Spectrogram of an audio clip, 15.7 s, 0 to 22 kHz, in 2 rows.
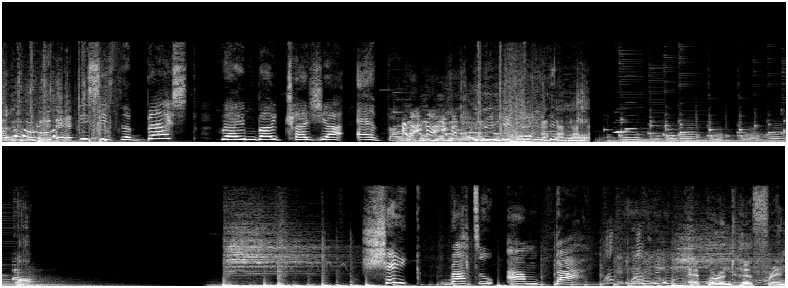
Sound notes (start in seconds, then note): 0.0 all laugh; 3.9 all laugh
